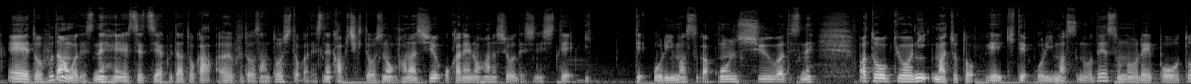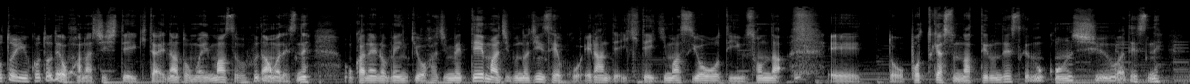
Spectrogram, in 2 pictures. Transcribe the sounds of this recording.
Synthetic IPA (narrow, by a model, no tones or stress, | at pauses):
eːt̪o̞ɸɯ̟d̪ãɰ̃ad̪e̞sɨne̞ːse̞t͡sɨjakɯ̟d̪at̪o̞ka̰ɸɯd̪o̞ːsa̰nt̪o̞ːɕi̥t̪o̞ka̰d̪e̞sɨne̞kabɯ̟̥ɕi̥kʲi̥t̪o̞ːɕino̞ɦanaɕioʔokane̞no̞ːɦanaɕio̞d̪e̞sɨne̞̰ɕi̥t̪e̞i | t̪ːe̞o̞ɾʲimasɨɡa̰kõ̞ɰ̃ɕɨːβad̪e̞sɨne̞mat̪o̞ːkʲo̞ːɲ̟imat͡ɕo̞t̪ːo̞̰eːkʲi̥t̪e̞ʔo̞ɾʲimasɨno̞d̪e̞so̞no̞ɾe̞po̞ːt̪o̞t̪o̞jɯ̟ːko̞t̪o̞d̪e̞o̞hanaɕiɕi̥t̪e̞ikʲi̥t̪a̰ḭnat̪o̞ːmo̞imasɨɸɯ̟d̪ã̰ɰ̃βad̪e̞sɨne̞ | o̞kane̞no̞bẽ̞ŋkʲo̞ːɦaʑime̞t̪e̞maːʑibɯ̃nːo̞ʑĩseːo̞ko̰ːʔe̞ɾãnd̪eʔḭkʲi̥t̪e̞ikʲimasɨjo̞ːt̪ːe̞jɯ̟ːsõ̞nːa̰ḛːtt̪ːo̞̰po̞t̪ːo̞kʲasɨ̥t̪o̞ɲinat̪ːeɾɯ̟nd̪esɨ̥ke̞d̪omokõ̞ɰ̃ɕɨːβa̰d̪e̞sɨne̞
